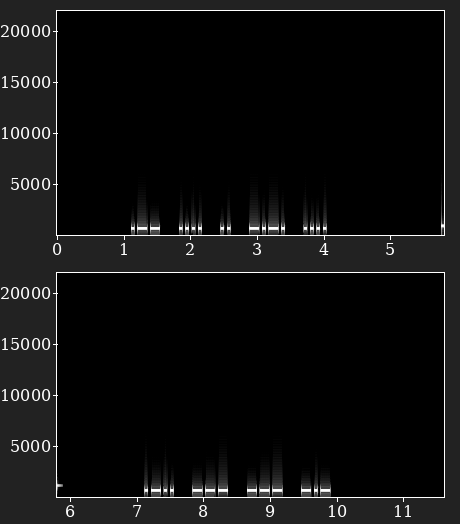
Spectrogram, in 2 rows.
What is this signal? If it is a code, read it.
Morse code, heard as a keyed tone, about 25 wpm, spaced as for 18 wpm, 700 Hz. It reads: WHICH LOOK
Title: 2x Character Spacing - Top 200 Words - 25wpm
